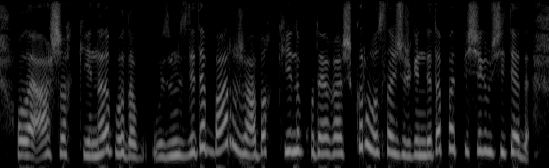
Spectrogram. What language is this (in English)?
Kazakh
